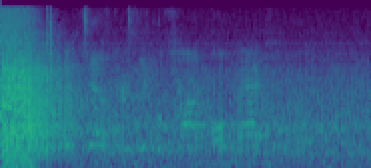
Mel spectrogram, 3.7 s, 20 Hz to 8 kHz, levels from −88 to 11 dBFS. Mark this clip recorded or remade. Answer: remade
